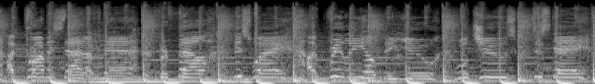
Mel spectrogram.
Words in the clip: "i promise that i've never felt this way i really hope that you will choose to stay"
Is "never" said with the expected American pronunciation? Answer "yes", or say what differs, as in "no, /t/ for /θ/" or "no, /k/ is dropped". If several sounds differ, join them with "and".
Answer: no, /p/ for /v/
